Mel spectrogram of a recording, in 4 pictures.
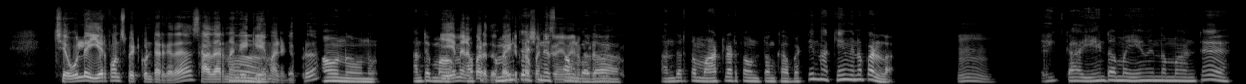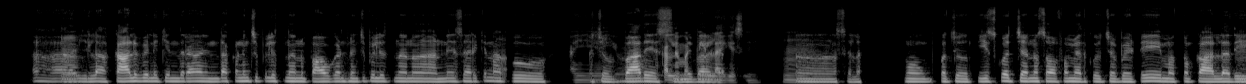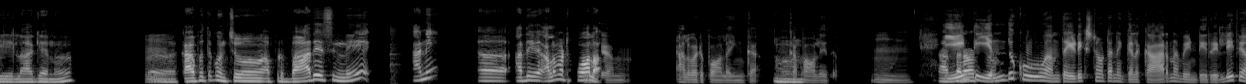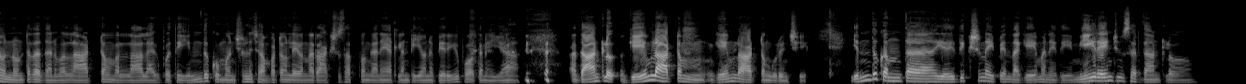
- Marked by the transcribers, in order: in English: "ఇయర్‌ఫోన్స్"; in English: "గేమ్"; in English: "కమ్యూనికేషన్"; tapping; in English: "సోఫా"; other background noise; in English: "అడిక్షన్"; laugh; in English: "అడిక్షన్"
- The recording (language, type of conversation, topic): Telugu, podcast, కల్పిత ప్రపంచాల్లో ఉండటం మీకు ఆకర్షణగా ఉందా?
